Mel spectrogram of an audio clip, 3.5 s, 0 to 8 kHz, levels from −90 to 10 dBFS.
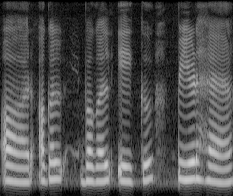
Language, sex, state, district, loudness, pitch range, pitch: Hindi, female, Jharkhand, Garhwa, -17 LUFS, 220-255 Hz, 230 Hz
